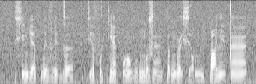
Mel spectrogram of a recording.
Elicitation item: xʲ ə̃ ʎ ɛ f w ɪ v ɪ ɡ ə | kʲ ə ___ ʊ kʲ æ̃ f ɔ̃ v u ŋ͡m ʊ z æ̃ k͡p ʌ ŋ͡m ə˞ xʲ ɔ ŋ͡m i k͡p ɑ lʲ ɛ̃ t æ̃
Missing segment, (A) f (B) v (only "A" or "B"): A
